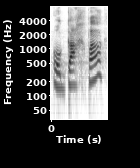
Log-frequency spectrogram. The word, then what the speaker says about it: Quapaw: By the way, Ogahpa is spelled Quapaw. Ogahpa, just like it sounds.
